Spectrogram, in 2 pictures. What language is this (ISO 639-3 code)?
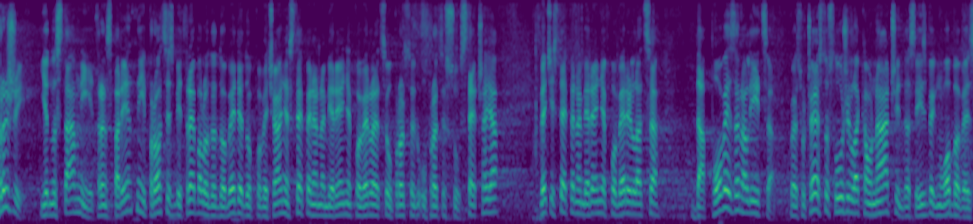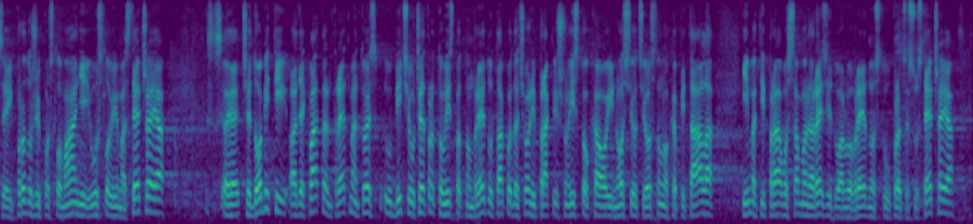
srp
